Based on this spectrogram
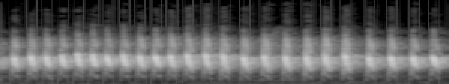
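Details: ['Sooty-headed bulbul, a short stretch of evenly spaced sharp high chirps, about six a second, forming a rattling trill with no background noise.']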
